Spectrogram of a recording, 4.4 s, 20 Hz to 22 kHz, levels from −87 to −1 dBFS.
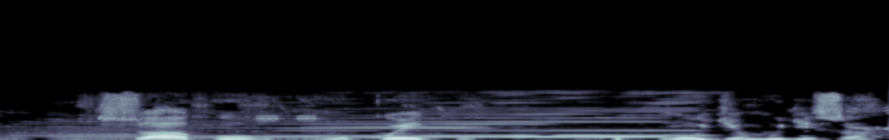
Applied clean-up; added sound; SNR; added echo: classical method Wiener filter.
